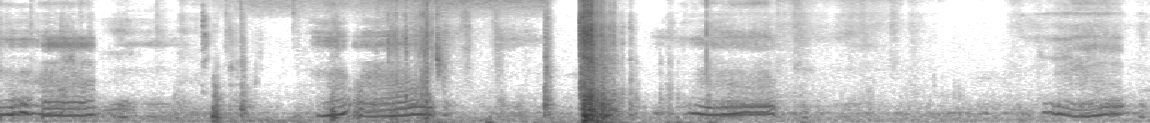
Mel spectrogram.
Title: Snoring away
